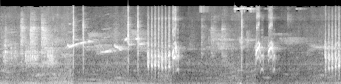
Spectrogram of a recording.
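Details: White-rumped shama, fighter type, giving kretekan rattles to provoke aggression: rapid trains of dry, clicking pulses in short bursts, mixed with a few thin whistles and background hiss.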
